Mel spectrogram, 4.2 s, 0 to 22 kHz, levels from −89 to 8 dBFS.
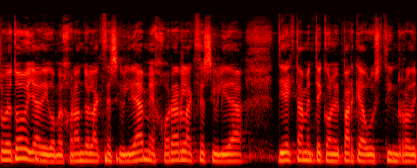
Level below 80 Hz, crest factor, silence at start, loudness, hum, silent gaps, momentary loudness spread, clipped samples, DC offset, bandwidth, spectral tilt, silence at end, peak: under -90 dBFS; 20 dB; 0 s; -36 LUFS; none; none; 4 LU; under 0.1%; under 0.1%; 16 kHz; -3.5 dB/octave; 0 s; -16 dBFS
